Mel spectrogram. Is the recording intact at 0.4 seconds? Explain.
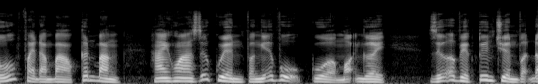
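Yes, the speech at 0.4 seconds plays through cleanly, with no dropout, click, distortion or other fault to be heard at that moment.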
